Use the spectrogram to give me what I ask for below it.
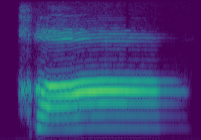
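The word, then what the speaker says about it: خ: Kha. Yes. What type of letter is kha? It's the one you pronounce from your throat.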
